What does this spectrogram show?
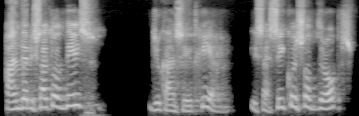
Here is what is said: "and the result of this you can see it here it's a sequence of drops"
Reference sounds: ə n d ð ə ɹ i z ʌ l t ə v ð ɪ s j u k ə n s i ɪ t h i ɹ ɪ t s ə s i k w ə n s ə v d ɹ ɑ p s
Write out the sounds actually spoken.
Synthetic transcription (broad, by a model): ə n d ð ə ɹ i s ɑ l t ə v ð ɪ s j u k ə n s i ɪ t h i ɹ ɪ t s ə s i k w ə n s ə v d ɹ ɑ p s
